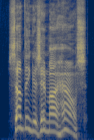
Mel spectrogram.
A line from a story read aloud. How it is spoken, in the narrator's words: Chris finally pushed down the lump that was preventing him from speaking and blurted out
